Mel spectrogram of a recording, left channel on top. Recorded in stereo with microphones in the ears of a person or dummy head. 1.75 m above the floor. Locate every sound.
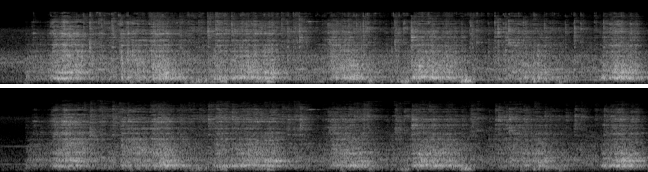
0.2 s crushing: 55° left (ahead or behind), 0.5 m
